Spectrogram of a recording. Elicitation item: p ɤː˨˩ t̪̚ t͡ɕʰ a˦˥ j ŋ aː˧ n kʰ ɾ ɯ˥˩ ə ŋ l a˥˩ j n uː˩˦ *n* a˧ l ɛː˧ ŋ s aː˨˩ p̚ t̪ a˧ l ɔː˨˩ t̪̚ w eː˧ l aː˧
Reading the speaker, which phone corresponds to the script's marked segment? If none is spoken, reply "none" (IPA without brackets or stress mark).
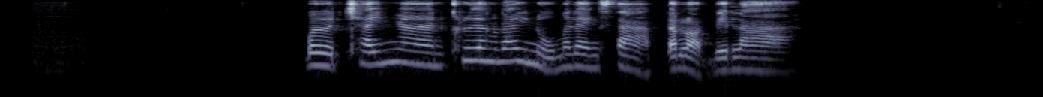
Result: m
